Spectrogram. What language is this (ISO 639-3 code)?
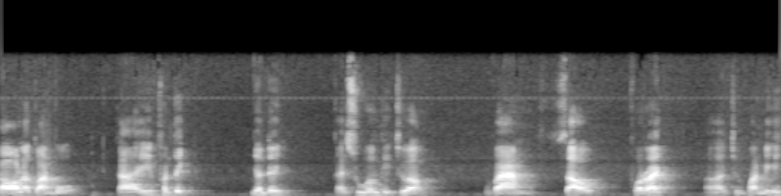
vie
